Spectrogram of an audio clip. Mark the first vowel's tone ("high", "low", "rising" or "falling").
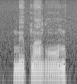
low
